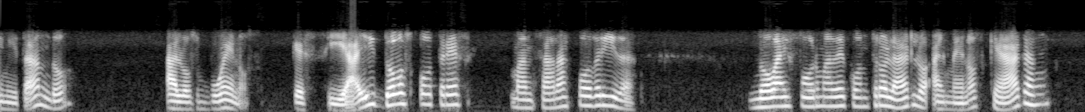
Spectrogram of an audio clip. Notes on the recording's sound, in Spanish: 93.7 Z 93 Puerto Rico. Abrimos las línea telefónicas de Z93.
